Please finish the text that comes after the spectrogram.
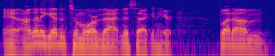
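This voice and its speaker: A man hosting a live political commentary stream, arguing bluntly and reading tweets aloud, with a voice that is going hoarse. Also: mid-range voice, lively intonation, very fast, fairly bright tone, no echo. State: losing his voice.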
